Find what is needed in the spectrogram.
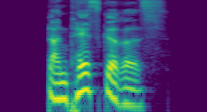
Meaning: strong/mixed nominative/accusative neuter singular comparative degree of dantesk
- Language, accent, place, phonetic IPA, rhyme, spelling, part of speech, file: German, Germany, Berlin, [danˈtɛskəʁəs], -ɛskəʁəs, danteskeres, adjective, De-danteskeres.ogg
